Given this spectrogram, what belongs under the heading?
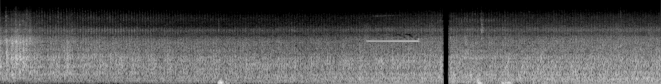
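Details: John Deere 7200 tractor with an intermittent no-crank fault (key turned 20–30 times) traced to the starter circuit; steady diesel idle, even low rumble under wind and handling noise; it starts and keeps running fine.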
